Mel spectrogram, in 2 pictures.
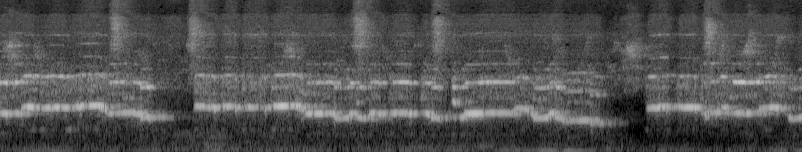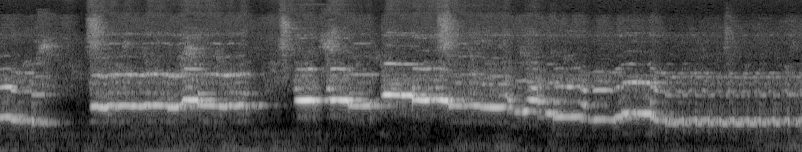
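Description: Cane ney flute playing a slow solo melody in phrases that mostly step downward, with short breaks for breath between them. The last phrase settles on a long, low held note with vibrato.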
